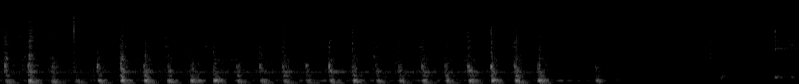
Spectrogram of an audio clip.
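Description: A home sewing machine stitches in the ditch along a quilt's seam lines, a fast steady run of close, even mechanical pulses for about five seconds before it abruptly stops and leaves near quiet.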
